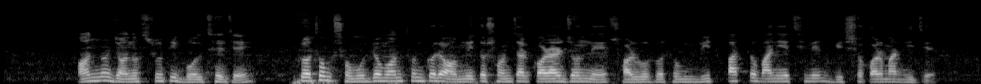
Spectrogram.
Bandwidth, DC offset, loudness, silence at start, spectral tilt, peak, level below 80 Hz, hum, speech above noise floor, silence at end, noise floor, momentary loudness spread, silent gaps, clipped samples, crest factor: 11 kHz; under 0.1%; -23 LUFS; 0.8 s; -8 dB/octave; -6 dBFS; -52 dBFS; none; 37 dB; 0.45 s; -60 dBFS; 12 LU; none; under 0.1%; 18 dB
